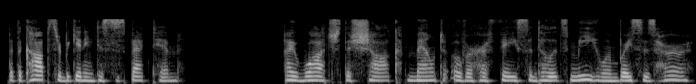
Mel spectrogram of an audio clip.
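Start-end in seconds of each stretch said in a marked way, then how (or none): none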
